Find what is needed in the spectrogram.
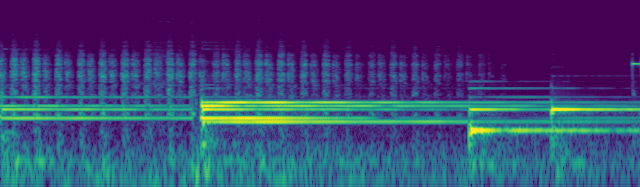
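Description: An Australian Shepherd panting fast, several quick breaths a second, fading out after about four and a half seconds. Over it plays soft background music of held, bell-like chime notes, with new notes struck at about two seconds and twice near the end.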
